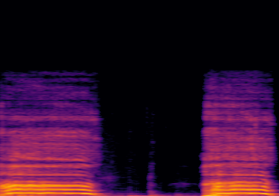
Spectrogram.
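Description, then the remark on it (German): A person imitates a crow with two loud, harsh, drawn-out caws separated by a short pause, the voice strained with a rough, nasal rasp. “Ich wollte zuerst den Hirsch nachher machen und dachte, oh, der Hirsch ist schwer, und die Kreie nachgemacht.”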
